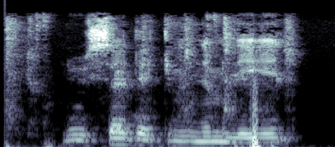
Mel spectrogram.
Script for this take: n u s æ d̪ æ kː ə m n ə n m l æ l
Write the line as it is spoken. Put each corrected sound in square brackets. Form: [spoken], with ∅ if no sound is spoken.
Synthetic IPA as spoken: n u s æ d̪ æ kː ə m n ə [∅] m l [i] l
